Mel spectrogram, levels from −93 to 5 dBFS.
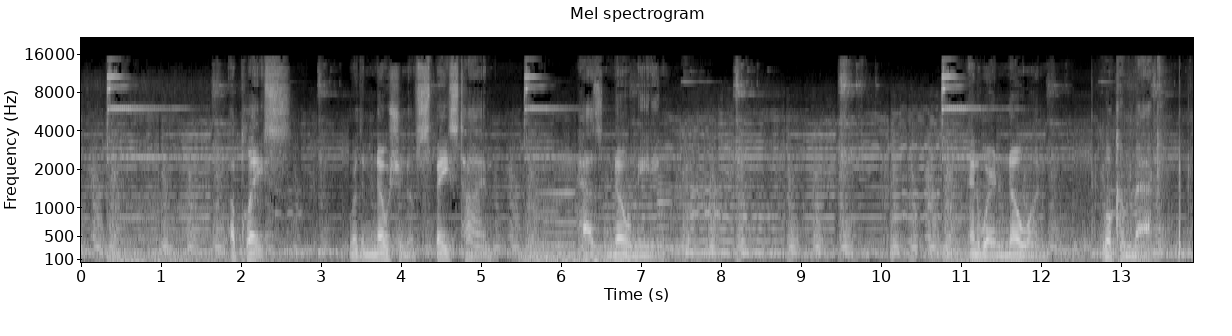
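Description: At 2.91 to 2.95 s, 3.27 to 3.35 s and 12.43 to 12.63 s the sound briefly gives way to flat background noise, then resumes. These gaps are likely sound dropped by the voice detector, which judged the audio to be background and switched to comfort noise.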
